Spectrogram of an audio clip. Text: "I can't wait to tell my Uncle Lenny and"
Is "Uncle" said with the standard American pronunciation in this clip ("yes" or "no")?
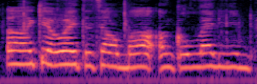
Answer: yes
